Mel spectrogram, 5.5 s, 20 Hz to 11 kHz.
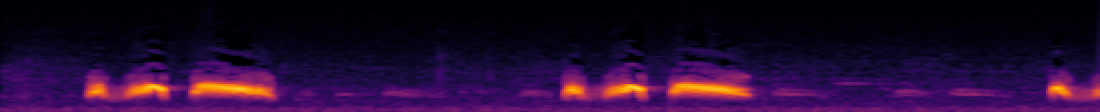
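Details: Luring call of a spotted dove in the 'giọng son 1 cốt lỡ' style for attracting wild doves. Two full phrases of two short notes and a long falling coo play about two seconds apart, then a third phrase begins.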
